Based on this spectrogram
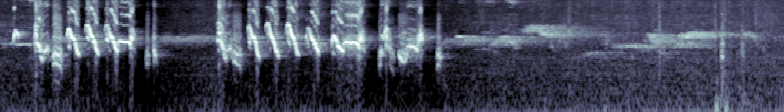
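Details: White-rumped shama song used as a lure to get a quiet bird singing: fast bursts of sharp repeated notes in two phrases, then softer drawn-out whistles and chatter with a low background hum.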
